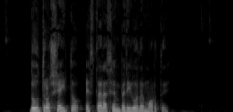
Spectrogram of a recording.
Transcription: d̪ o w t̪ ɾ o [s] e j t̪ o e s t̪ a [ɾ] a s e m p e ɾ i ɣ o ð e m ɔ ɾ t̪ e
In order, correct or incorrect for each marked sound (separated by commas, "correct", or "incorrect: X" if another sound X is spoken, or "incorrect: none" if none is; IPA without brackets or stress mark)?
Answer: incorrect: ʃ, correct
